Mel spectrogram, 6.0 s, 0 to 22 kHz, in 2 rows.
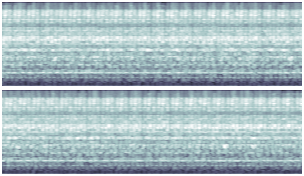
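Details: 2018 Nissan Armada SL, 5.6L petrol V8, about 38,000 miles, idling with a quick, light knocking over a bright, busy engine sound; owner asks if normal, see TSB NTB19-057.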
